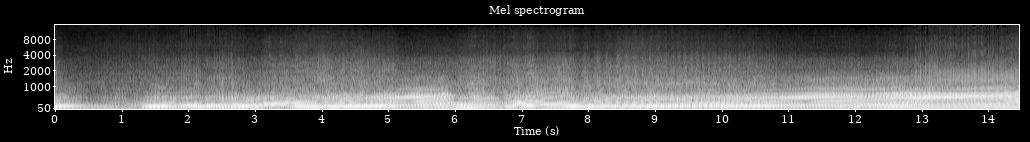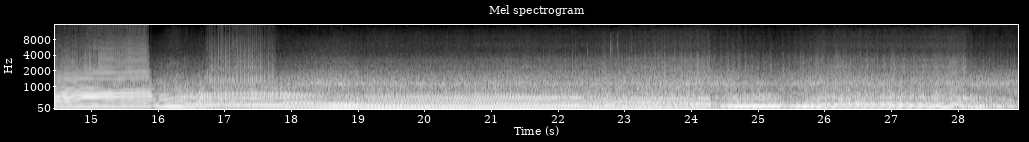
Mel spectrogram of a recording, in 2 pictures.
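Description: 2003 Acura RSX Base's 2.0-litre four-cylinder engine, heard at the exhaust tip through an OBX race header and Tsudo N1 cat-back, driving on the road. The pitch dips and rises a few times in the first seconds. It then climbs steadily for about ten seconds, drops suddenly, and eases gently down for the rest of the time.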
